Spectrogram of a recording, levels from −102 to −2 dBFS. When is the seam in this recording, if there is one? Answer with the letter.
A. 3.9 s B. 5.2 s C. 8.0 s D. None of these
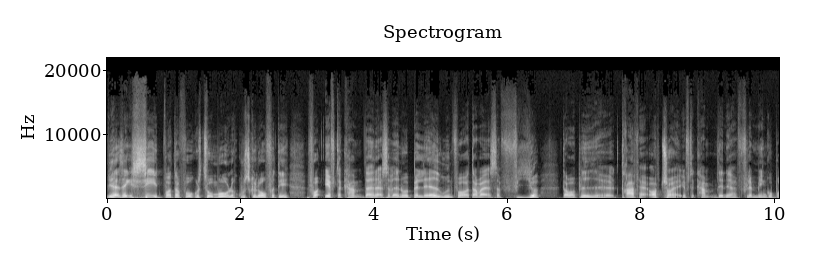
C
